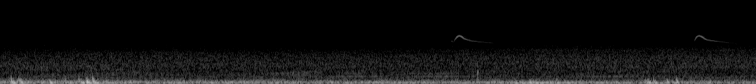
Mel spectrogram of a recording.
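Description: A western wood-pewee gives two short, sharply down-slurred whistled notes about two and a half seconds apart over a steady low rumble of background noise.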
